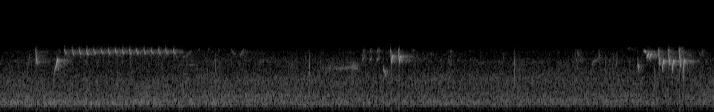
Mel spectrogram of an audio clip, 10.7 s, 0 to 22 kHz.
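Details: Common nightingale singing at Gaasperzoom on 16 May 2012, 15:30: a rapid high trill of evenly repeated notes, then pauses broken by short bursts of sharp chirps and a closing loud twittering phrase.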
